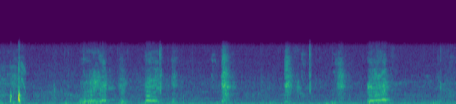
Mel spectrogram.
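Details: Dogo Argentino at play, giving short gruff barks and growls in scattered bursts every second or two, while a person talks nearby.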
